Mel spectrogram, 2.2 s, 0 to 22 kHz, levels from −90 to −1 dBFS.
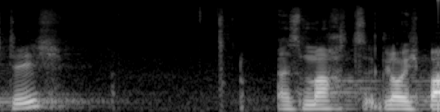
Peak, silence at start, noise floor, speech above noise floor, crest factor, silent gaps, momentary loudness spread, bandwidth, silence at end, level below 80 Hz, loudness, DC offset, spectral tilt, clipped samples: -6 dBFS; 0 s; -68 dBFS; 43 dB; 22 dB; none; 13 LU; 15.5 kHz; 0 s; -72 dBFS; -28 LUFS; under 0.1%; -7.5 dB/octave; under 0.1%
